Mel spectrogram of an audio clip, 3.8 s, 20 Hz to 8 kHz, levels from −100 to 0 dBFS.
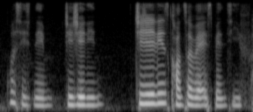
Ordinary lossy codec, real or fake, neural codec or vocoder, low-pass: none; real; none; 7.2 kHz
